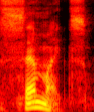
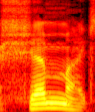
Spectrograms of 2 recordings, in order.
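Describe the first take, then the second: First: The word begins with a plain s sound. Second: The word begins with an sh sound. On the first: The speaker calls it wrong. "not an S E M" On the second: The speaker calls it right. "an S H enunciation"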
